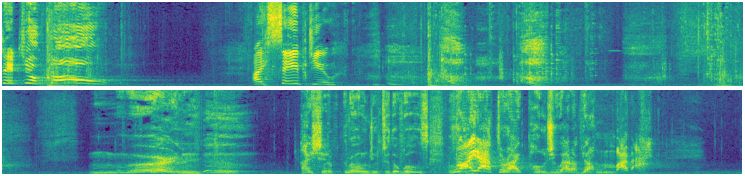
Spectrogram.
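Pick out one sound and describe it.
A man shouts angrily.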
